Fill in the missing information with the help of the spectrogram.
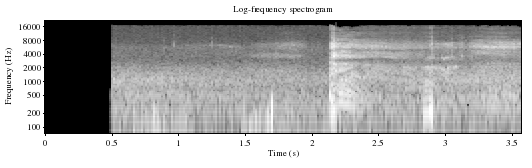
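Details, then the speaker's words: Adult with a cold (cough and runny nose), outdoors in snowy drizzle at -5°C: a single sharp cough with a smaller throat sound after it. "Всем здрасте. Прошу прощения за кашель. Простудился малость."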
